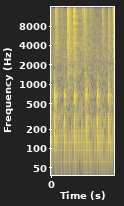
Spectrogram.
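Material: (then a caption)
Bread crust. A gluten-free baguette, baked that morning, is tapped six times, giving short, hollow knocks with a clear mid-range tone and a bright edge. The hollow sound shows the bread is baked through.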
